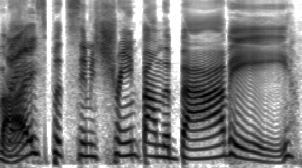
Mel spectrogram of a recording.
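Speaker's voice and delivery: slow, loud fake Australian; hammed-up Australian catchphrase; terrible Australian accent. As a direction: stretch it out in bad Australian. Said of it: "having a terrible accent".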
